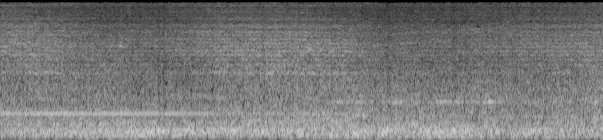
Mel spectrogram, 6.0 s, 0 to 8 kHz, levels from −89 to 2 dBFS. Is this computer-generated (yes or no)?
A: yes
